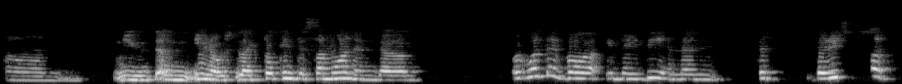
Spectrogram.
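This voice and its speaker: Halting woman over a bad connection. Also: a little high, expressive. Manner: halting, hesitant, many fillers and restarts. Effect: bad video-call connection, tinny and echoey. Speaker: caller on a video call. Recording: tinny echoey video-call audio.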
